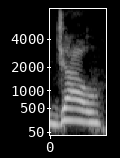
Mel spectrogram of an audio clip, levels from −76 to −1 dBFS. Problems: continuous background conversations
